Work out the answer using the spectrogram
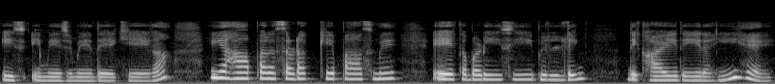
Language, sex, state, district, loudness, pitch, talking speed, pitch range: Hindi, female, Rajasthan, Jaipur, -19 LUFS, 230 Hz, 140 wpm, 190-260 Hz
